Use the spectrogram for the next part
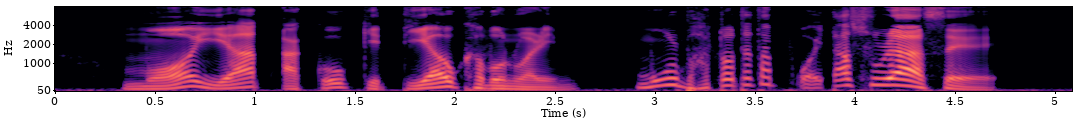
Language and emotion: Assamese, disgusted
